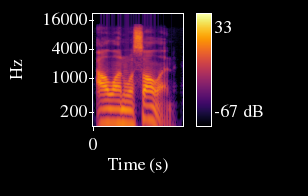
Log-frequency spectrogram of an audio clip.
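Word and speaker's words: أهلاً وسهلاً: For a more all-purpose hello, you can use ahlan wa sahlan.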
